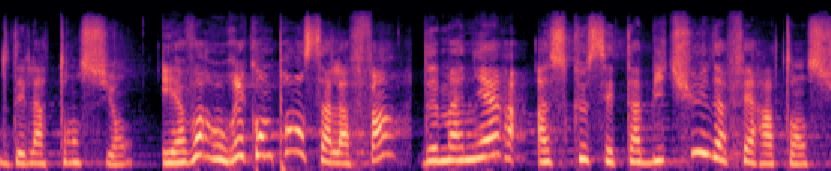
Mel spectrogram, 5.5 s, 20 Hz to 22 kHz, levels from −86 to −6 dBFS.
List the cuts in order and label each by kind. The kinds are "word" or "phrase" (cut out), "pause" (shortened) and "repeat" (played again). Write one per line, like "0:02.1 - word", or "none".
0:02.7 - pause
0:03.5 - word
